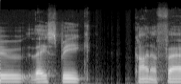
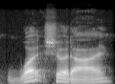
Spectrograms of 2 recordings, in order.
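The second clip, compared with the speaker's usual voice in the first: "What" stressed with a rising ask; slow rising "What should I?"; teacher modelling a question for students; model phrase, slow; 7 dB louder, much slower than usual. Shown as a demonstration. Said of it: "asking for a suggestion".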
